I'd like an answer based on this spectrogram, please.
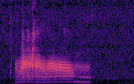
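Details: Miez, a female pet cat, reacting as she does every time someone sneezes or pretends to sneeze: a single smooth, tonal meow just under a second long, steady in pitch and falling slightly at the end, in a quiet room.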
